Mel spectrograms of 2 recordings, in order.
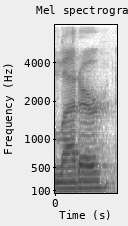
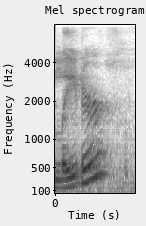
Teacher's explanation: letter has the vowel, like in red, and later has the a diphthong, like in say or day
